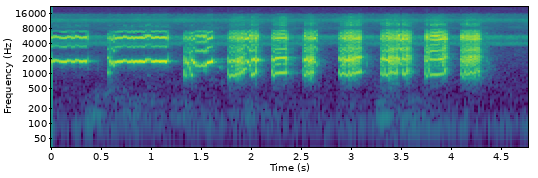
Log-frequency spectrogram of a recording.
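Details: Female red junglefowl call used as a lure for males and other females: a series of about nine harsh, nasal, harmonic notes roughly every half second, the first ones thinner and whistle-like.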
